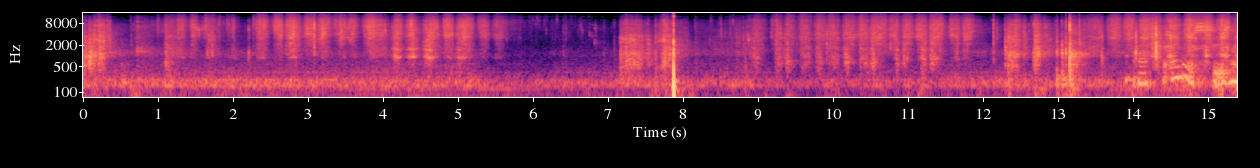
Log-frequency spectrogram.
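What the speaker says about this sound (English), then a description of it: "let's season the fish, rub it in" Hands rubbing seasoning into fish for a brown stew, a steady close scraping and rubbing texture that runs almost continuously, pausing briefly in the middle before resuming.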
